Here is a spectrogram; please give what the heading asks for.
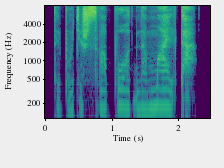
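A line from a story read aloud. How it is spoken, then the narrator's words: Whisper. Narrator (Russian): прошептал он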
